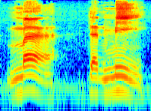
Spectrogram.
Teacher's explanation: Huruf mim ni dia bukan ada nafas, tapi dia ada gunnah.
